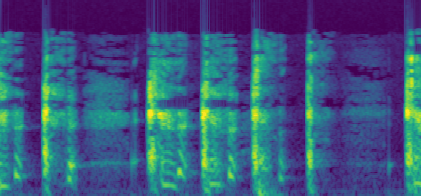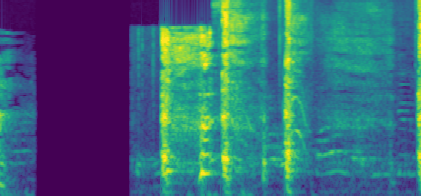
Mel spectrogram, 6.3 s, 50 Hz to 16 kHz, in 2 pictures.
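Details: A girl coughing, from a compilation of 27 cough snippets.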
